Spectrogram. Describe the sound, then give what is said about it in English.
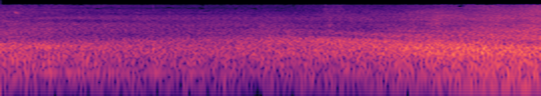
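Road traffic passing during a walk-jog cool-down: a continuous broad rushing whoosh of vehicles that grows louder toward the end. “So, I'm on the cool down portion of a short, brief, got traffic going by.”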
